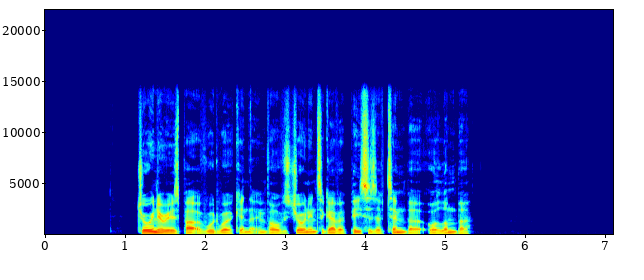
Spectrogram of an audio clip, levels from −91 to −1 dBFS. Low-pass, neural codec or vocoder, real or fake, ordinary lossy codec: 14.4 kHz; none; real; none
